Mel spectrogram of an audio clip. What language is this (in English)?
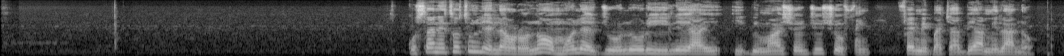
Yoruba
